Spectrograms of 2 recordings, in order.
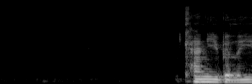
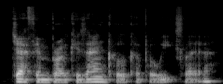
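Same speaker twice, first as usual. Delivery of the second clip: ordinary talk, nothing marked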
